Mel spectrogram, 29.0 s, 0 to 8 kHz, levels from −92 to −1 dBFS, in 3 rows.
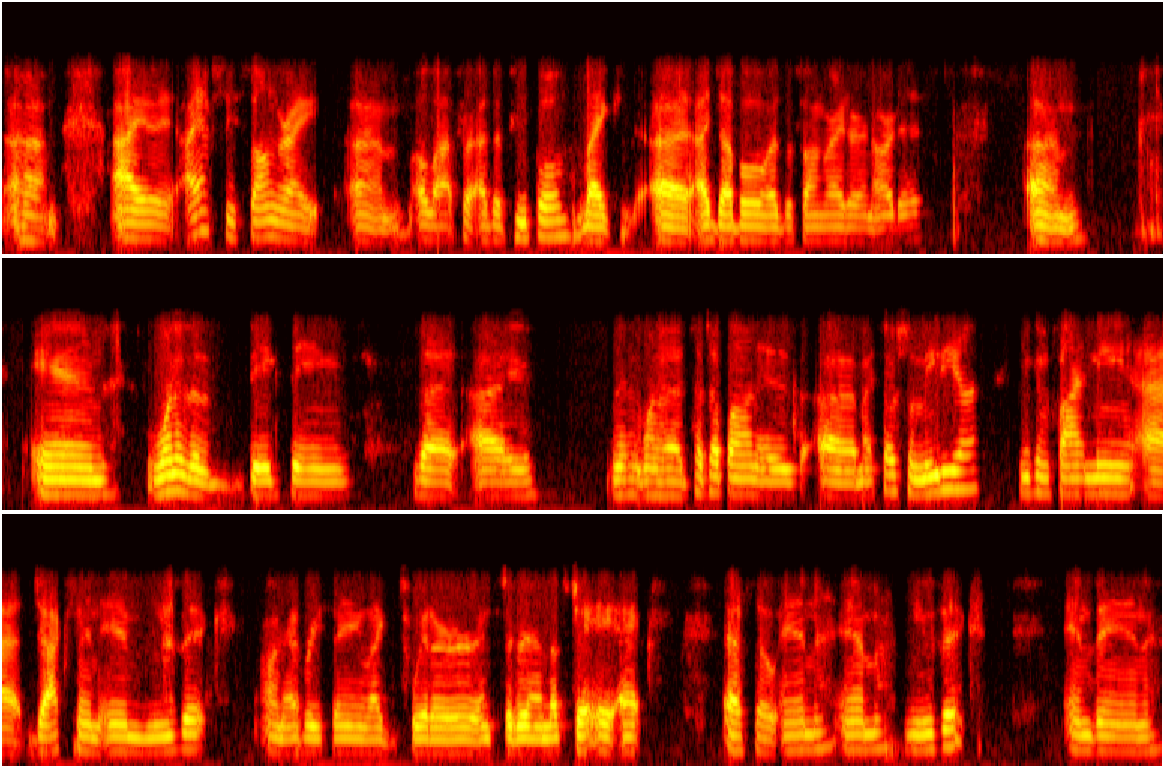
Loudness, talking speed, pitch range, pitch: -31 LUFS, 130 wpm, 120-135 Hz, 125 Hz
